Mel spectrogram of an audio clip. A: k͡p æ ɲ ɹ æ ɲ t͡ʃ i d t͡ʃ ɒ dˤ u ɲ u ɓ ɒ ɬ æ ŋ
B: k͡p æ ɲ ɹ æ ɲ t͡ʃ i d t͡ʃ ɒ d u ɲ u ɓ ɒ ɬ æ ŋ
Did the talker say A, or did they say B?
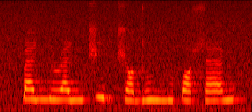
B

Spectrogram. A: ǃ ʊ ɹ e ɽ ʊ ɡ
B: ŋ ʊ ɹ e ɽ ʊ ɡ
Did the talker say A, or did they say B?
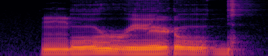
B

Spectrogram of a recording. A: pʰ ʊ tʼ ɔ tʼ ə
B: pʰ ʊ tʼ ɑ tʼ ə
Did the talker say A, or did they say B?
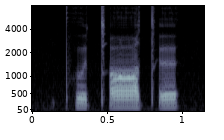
B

